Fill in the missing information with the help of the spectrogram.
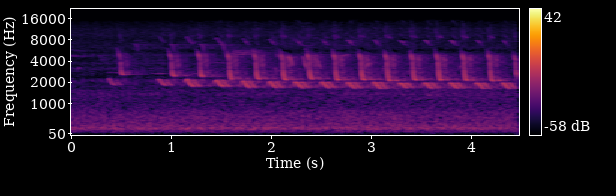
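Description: A Northern cardinal sings a fast, steady series of clear, downslurred whistles, about three per second, over a soft hiss of background noise.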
